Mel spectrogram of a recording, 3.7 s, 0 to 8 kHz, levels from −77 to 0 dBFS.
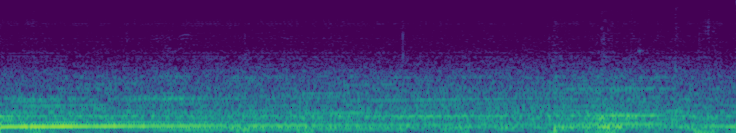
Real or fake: real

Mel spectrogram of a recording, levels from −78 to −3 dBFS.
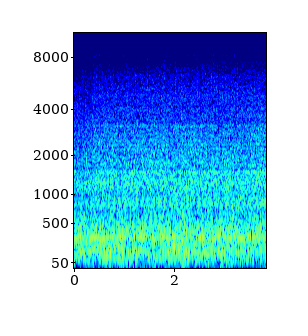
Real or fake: real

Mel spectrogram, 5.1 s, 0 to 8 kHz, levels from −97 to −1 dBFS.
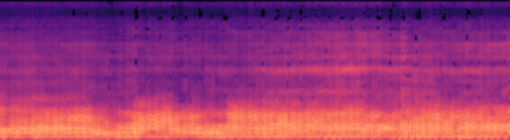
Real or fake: fake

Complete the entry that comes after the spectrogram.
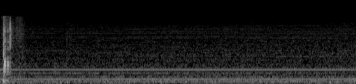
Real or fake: real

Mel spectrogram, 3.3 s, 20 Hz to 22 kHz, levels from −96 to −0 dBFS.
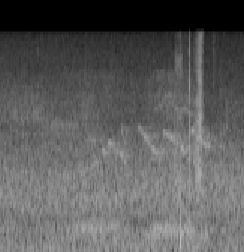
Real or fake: real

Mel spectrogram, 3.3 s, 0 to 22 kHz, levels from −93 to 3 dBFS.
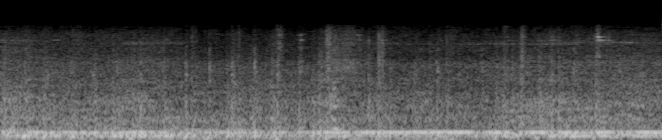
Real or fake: real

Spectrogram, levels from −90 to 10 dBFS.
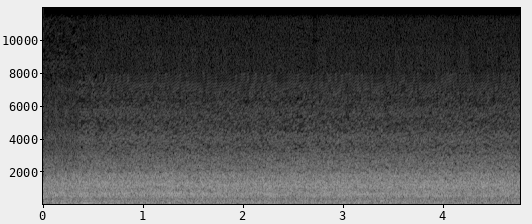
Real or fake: real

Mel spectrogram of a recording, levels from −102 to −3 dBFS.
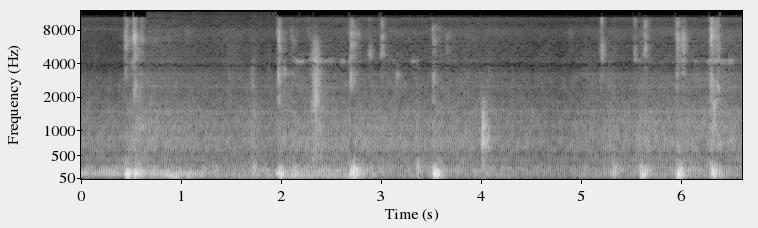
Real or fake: fake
